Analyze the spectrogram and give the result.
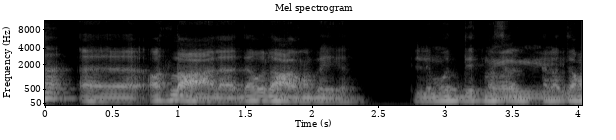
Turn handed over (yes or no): no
